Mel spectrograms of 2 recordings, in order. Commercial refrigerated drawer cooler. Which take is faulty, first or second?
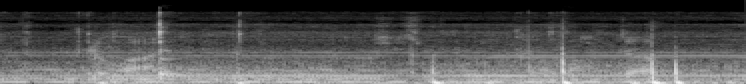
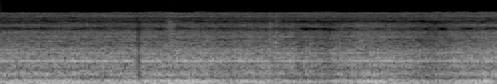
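first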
